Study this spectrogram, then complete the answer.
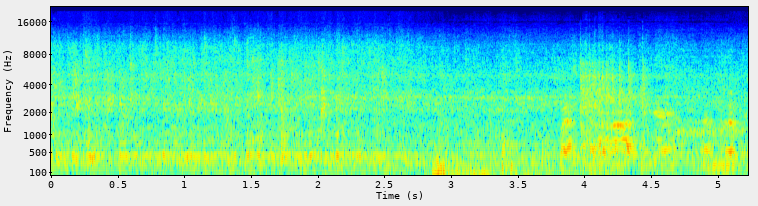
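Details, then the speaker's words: GE top-load washer WJSE4150BZWW that would not fill with hot water, after replacing the WH13X10024 inlet valve: an even, full hiss of hot water rushing into the tub without sputter, now filling properly. "everything looks fine there we're going to let it fill up let it agitate and make sure the machine is going to function properly"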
